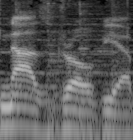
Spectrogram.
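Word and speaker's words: na zdrowie: different distillation methods and the proper way to pronounce nazrawi it's Naz drovia by the way so grab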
